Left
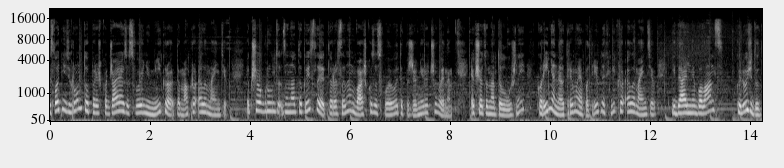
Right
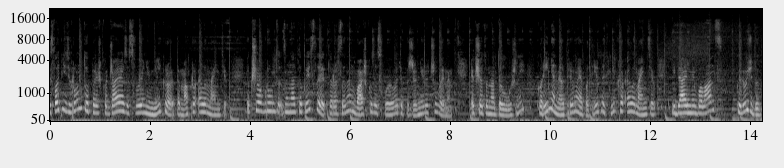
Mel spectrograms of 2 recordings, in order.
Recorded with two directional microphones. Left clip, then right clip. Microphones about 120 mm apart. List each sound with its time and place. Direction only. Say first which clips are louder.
0.0 s a woman's voice: left 5 dB; 45° left (ahead or behind)
4.0 s a woman's voice: left 6 dB; 45° left (ahead or behind)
